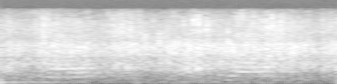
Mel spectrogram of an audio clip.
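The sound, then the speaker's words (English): A church audience clapping together, a steady, dense wash of applause that stays at an even, moderate loudness throughout without pause. “Now, now, now, now, now, most of y'all clapping, y'all ain't tithing.”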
